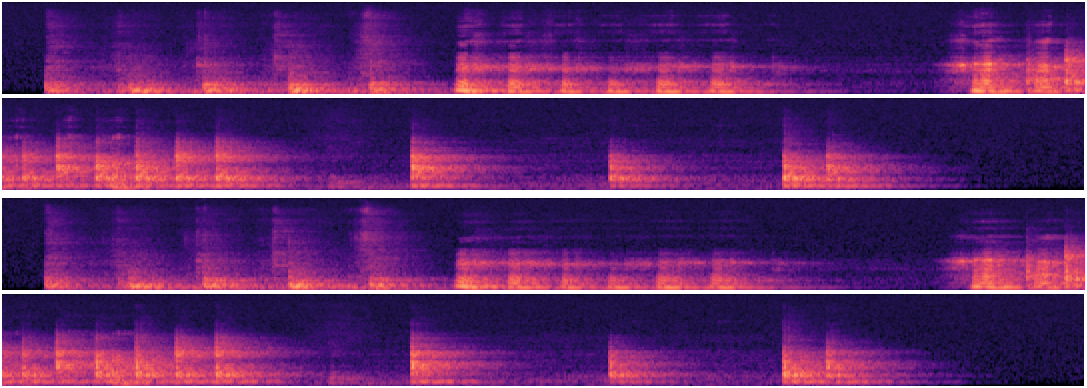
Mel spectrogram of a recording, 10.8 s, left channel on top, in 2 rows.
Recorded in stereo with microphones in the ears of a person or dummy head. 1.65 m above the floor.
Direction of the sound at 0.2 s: 60° right (ahead or behind).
